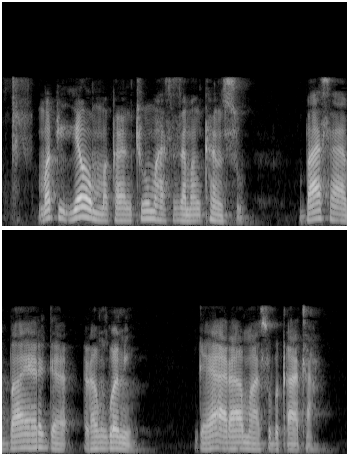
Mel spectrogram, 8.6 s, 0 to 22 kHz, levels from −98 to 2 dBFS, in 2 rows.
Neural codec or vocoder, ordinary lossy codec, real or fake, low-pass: vocoder, 22.05 kHz, 80 mel bands, WaveNeXt; MP3, 48 kbps; fake; 5.4 kHz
